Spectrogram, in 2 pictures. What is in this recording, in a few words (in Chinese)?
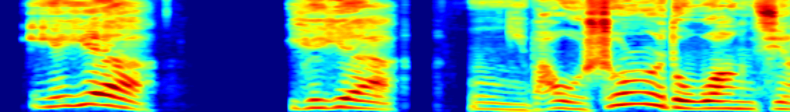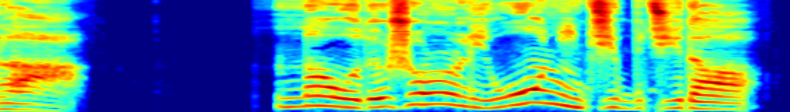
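男童 真童配音 8-12岁; 中文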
